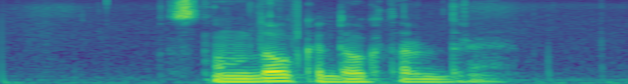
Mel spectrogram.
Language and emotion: Russian, neutral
